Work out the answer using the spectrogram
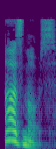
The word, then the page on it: osmose: British English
